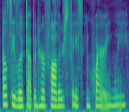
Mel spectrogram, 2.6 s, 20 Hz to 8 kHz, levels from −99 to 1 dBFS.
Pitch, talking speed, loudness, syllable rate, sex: 205 Hz, 185 wpm, -18 LUFS, 5.7 syllables/s, female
